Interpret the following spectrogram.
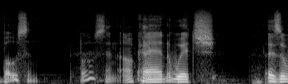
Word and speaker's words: boatswain: Bosun is the way it's pronounced.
